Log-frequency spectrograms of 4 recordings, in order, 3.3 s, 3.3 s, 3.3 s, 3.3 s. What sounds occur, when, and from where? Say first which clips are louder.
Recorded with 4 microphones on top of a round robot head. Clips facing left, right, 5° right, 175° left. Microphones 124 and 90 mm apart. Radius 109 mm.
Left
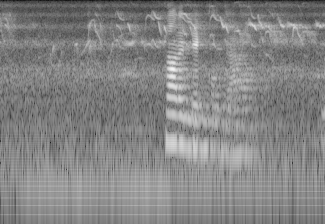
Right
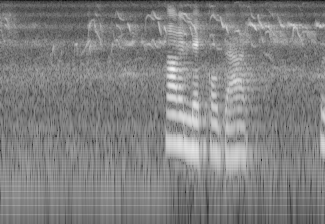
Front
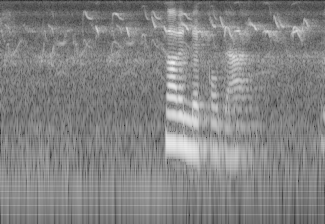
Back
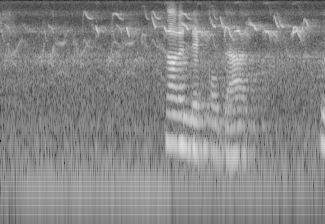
1.6 s a woman speaking: right 3 dB, front 7 dB; 5° right, 0.6 m; by 3.2 s 115° right, 1.6 m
